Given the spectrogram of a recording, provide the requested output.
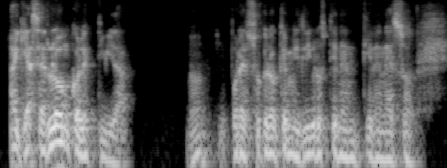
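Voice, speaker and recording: The speaker is a man with a very deep, low pitch. He talks at a fairly quick pace. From Mexico, Sinaloa. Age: 40s. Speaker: novelist. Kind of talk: book club discussion. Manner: hesitant, many repetitions.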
